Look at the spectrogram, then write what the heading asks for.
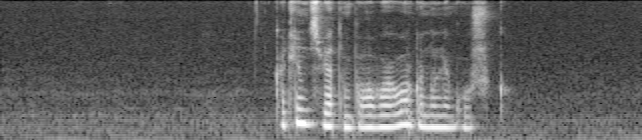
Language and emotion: Russian, neutral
